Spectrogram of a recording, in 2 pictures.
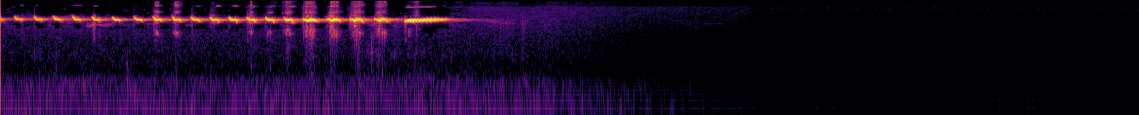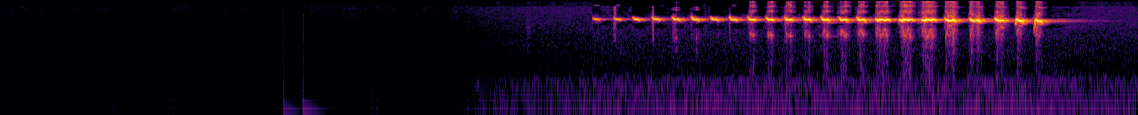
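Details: Two bouts from a common firecrest, each a quick string of needle-thin, very high notes about two seconds long that grows louder toward its end, separated by six seconds of silence.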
